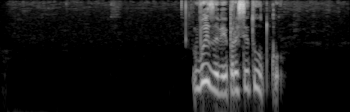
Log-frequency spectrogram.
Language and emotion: Russian, neutral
